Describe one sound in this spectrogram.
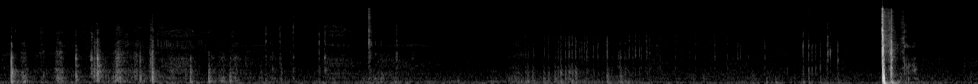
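A blade scrapes and clicks against a plastic casing.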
